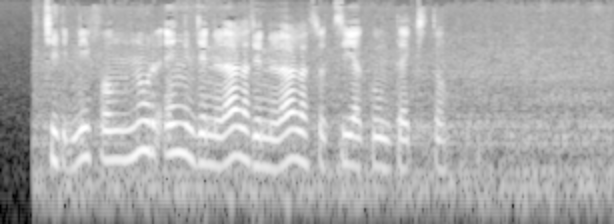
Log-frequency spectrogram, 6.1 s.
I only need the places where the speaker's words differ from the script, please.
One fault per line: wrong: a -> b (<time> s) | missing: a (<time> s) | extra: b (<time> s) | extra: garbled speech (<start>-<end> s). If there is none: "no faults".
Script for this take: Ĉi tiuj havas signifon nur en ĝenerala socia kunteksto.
missing: tiuj havas (0.6 s)
extra: ĝenerala (2.6 s)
